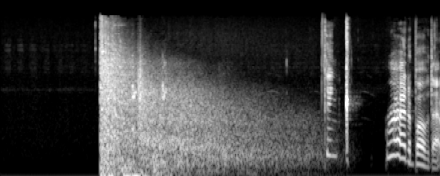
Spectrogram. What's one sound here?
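A sniper rifle fires a single shot that echoes and slowly fades.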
